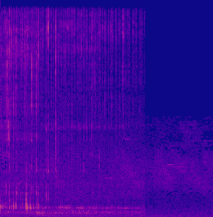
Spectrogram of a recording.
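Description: Wet concrete pours and splatters onto stones.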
